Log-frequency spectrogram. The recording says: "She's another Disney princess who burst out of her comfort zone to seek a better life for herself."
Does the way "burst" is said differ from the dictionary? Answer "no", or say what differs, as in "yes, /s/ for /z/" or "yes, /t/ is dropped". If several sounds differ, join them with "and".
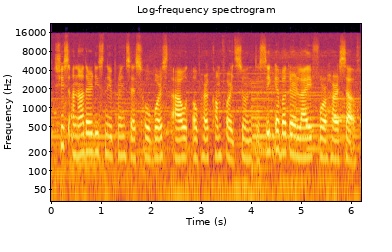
no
